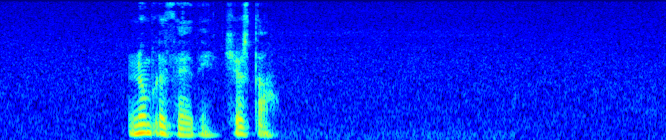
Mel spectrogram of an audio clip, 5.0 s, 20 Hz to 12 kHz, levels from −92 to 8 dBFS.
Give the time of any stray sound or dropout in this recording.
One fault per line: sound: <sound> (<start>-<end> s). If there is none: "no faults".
no faults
